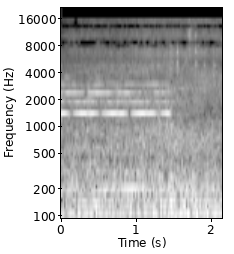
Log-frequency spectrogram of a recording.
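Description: Union Pacific auto-rack freight train rolling past, a steady low rumble. A high, steady ringing tone sounds over it and cuts off about a second and a half in.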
